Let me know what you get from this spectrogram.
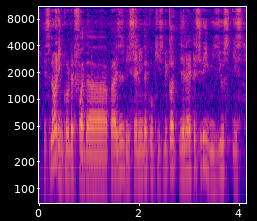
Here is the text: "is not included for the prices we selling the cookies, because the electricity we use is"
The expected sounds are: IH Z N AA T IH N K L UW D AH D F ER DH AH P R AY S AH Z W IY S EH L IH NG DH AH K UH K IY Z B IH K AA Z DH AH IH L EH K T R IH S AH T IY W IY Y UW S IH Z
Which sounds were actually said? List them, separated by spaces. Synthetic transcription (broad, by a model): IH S N AA T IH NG K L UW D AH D F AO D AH P R AY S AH S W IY S EH L IH NG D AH K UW K IY S B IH K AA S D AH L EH T R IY S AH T IY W IY Y UW S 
